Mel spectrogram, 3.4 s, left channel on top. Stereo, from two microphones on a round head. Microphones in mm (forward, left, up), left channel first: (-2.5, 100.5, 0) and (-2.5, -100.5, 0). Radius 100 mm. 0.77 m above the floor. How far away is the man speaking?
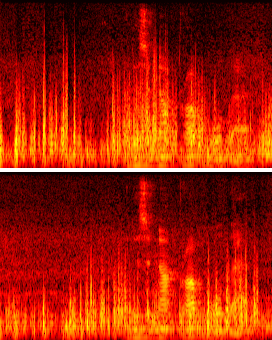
About 2.5 m.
